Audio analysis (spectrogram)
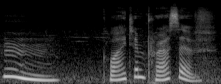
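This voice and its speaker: A woman's voice: a little high, sing-song, slow, noisy background. An actress playing an elegant, amused shrine lady in a video game, refined, languid and sly.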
